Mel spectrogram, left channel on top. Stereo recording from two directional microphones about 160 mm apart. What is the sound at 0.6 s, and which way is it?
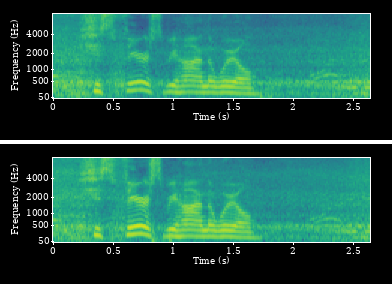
Speech, 30° right (ahead or behind).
